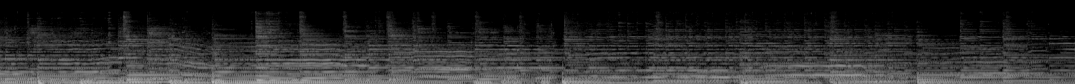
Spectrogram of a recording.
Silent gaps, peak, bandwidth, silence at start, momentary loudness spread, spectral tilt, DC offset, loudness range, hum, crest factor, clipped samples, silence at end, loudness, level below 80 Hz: none; -12 dBFS; 13 kHz; 0 s; 7 LU; -6.5 dB/octave; under 0.1%; 4 LU; none; 18 dB; under 0.1%; 0 s; -31 LUFS; -36 dBFS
